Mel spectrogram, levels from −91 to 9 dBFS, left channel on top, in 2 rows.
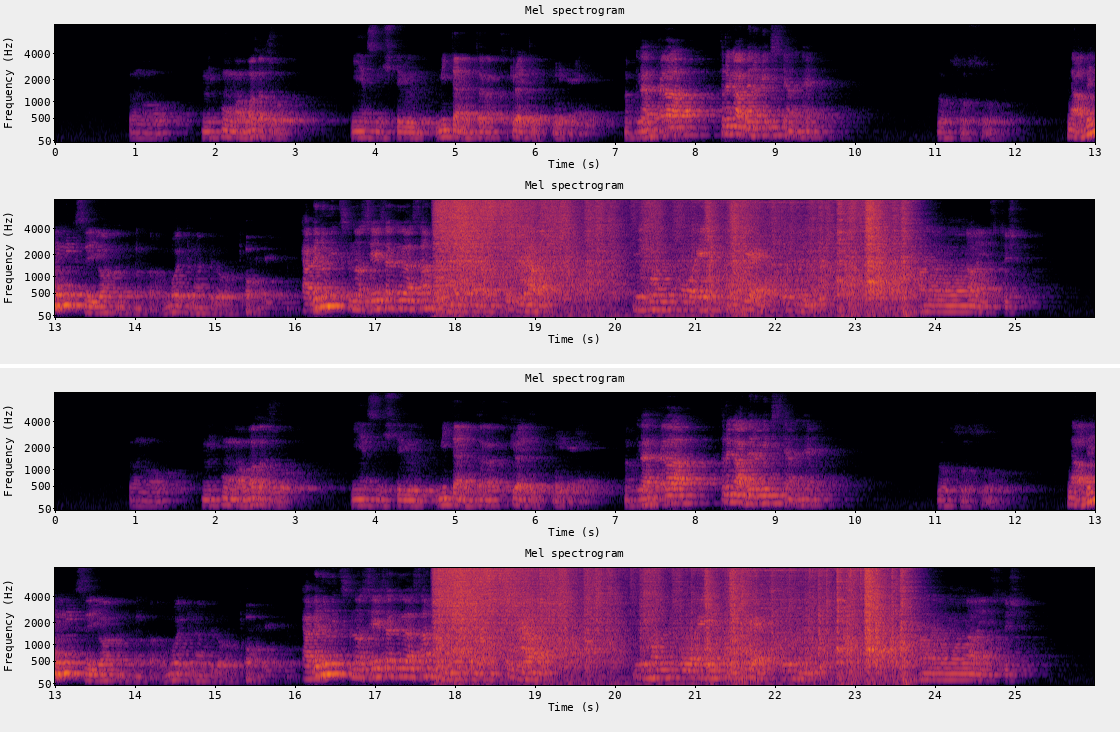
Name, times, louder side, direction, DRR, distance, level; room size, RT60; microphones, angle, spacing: voice 1, 0.9-1.4 1.8-2.9 3.7-6.7 7.1-7.8 11.0-11.8 12.6-15.8 24.4-25.0, left 1 dB, 25° left, -2 dB, 0.4 m, -39 dB
voice 2, 7.3-7.9 8.3-9.5 16.1-19.1 20.2-22.5 23.8-24.5, equal, 85° left, -4 dB, 1.2 m, -34 dB
sound 1, 17.7-23.7, right 2 dB, 35° right, 1.0 m, -28 dB
5.7 x 2.2 x 3.0 m, 1.3 s
head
